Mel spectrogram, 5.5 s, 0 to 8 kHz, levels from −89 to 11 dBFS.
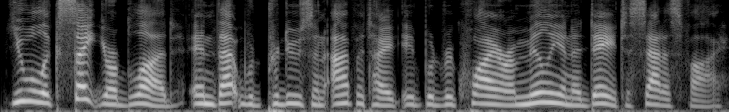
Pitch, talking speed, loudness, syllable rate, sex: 210 Hz, 220 wpm, -17 LUFS, 6.1 syllables/s, female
